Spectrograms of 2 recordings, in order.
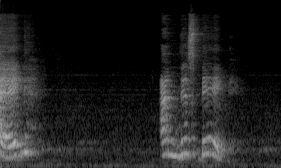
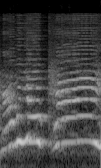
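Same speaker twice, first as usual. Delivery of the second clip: high, louder worried call; acted worry; 11 semitones higher, 5 dB louder than usual. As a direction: call out nervously to a partner. Acting out worry at thunder.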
